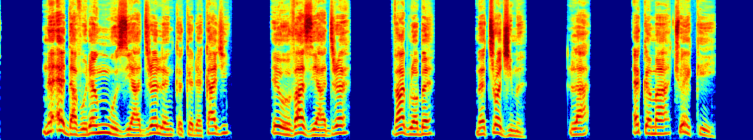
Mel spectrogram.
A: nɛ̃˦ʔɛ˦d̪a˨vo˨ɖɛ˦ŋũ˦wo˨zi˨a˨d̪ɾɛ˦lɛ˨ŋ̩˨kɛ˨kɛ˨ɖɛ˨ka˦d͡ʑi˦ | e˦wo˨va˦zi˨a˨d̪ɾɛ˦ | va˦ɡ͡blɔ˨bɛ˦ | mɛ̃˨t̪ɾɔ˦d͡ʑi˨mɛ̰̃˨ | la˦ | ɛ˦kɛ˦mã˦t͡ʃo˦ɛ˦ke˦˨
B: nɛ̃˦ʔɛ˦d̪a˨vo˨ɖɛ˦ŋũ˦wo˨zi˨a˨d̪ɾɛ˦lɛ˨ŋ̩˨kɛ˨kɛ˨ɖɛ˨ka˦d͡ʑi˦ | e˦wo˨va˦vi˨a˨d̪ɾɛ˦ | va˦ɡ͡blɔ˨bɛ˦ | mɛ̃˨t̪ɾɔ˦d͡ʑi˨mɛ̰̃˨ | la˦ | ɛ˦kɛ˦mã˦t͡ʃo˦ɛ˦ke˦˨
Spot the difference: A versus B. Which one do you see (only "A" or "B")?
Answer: A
